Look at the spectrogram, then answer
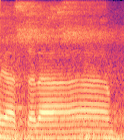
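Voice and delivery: slow, stretched-out "ya salaam"; drawn-out exclaim. Real, not acted. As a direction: savour the moment, drawing it out. Commentator marvels at a play.

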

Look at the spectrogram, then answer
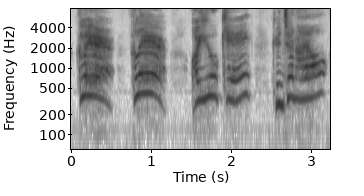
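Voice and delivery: badly faked concern; badly acted worry. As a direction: ham up a concerned call, not quite convincing. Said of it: "참 연기 못하죠".

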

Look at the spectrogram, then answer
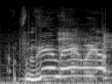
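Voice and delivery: high-pitched, mildly mock-offended comeback; mock indignant retort. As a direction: act out baffled protest at being taken for an outsider. Acting out his reply to locals.

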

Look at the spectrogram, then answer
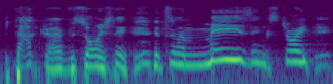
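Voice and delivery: loud, high, bursting objection; excited protest. Retold or imitated. Patient to doctor ordering silence, loud excited protest. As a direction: burst out pleading to be allowed to talk.

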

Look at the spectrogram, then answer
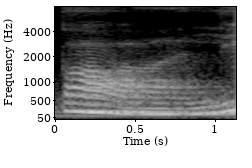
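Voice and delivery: طالب drawn out slowly with a rising end; slow teaching read of طالب; slow blending. Shown as a demonstration. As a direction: stretch طالب out sound by sound. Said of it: "لي،".

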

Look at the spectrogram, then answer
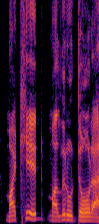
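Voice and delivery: ordinary talk, nothing marked

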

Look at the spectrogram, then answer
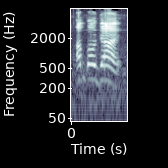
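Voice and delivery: ordinary talk

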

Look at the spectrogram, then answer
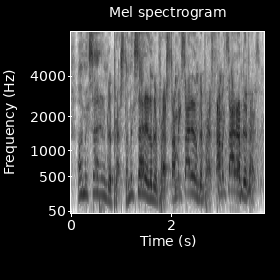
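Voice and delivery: mock agent flipping moods over and over; mood swings. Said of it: "Here's your life in real estate".

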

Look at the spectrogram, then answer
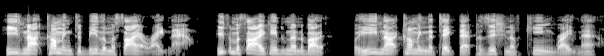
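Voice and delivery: normal talking voice

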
